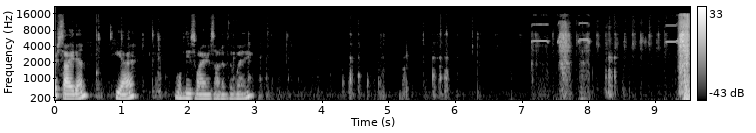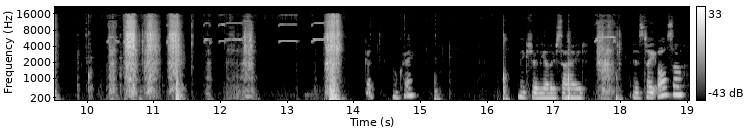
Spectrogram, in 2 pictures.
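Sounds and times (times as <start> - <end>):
cordless drill driving a screw: 9.2 - 9.6, 10.3 - 13.9, 17.6 - 18.0.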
